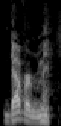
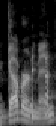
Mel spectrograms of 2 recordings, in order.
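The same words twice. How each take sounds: First: The word is clipped, with the middle sounds dropped. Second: The word is said in full, every syllable clear. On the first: "now I can't even say it right" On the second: "for you educated types"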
